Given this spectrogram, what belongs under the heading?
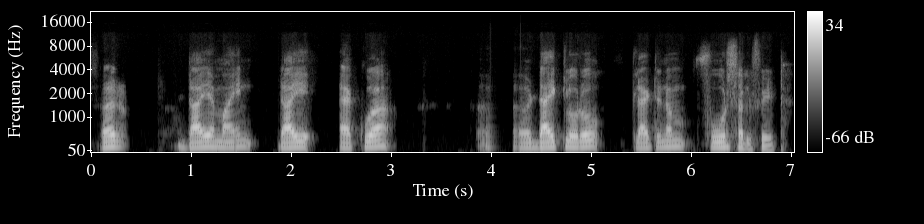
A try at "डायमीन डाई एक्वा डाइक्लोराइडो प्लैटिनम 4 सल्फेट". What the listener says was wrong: मैंने आपको बोला था क्लोरो नहीं बोलना, क्लोराइडो बोलना है।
